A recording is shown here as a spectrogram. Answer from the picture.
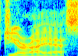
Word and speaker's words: Gris: Also, it's I think the pronunciation is Gree, but it's Gris. It's the I think, French word for gray, Yeah.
